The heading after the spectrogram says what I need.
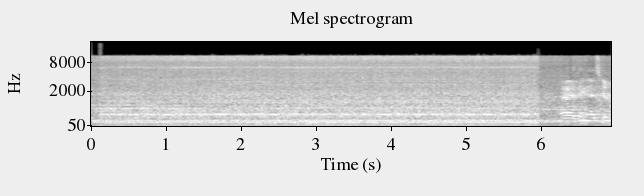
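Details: Kia Sedona idling after power steering pump replacement and bleeding, foam settled, no air bubbles in reservoir: smooth steady hum with no pump whine or groan; normal power steering operation.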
